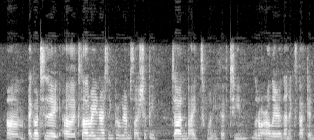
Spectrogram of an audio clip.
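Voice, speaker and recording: Over music in the background, a woman with an American accent talks at a very fast pace with a fairly high pitch and fairly even intonation. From United States. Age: 20s. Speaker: vlogger, nursing student. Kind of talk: casual vlog chat. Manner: hesitant, many fillers.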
